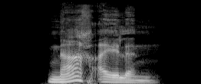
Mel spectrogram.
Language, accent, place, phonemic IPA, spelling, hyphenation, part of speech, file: German, Germany, Berlin, /ˈnaːxˌaɪ̯lən/, nacheilen, nach‧ei‧len, verb, De-nacheilen.ogg
- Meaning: to hurry after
